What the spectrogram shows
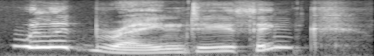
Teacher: note the super salience on will introducing a new topic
